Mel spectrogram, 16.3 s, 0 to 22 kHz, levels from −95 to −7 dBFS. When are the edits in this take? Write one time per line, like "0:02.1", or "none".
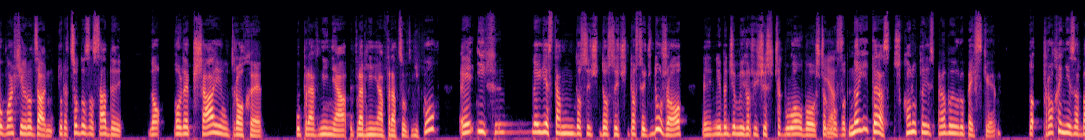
0:12.7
